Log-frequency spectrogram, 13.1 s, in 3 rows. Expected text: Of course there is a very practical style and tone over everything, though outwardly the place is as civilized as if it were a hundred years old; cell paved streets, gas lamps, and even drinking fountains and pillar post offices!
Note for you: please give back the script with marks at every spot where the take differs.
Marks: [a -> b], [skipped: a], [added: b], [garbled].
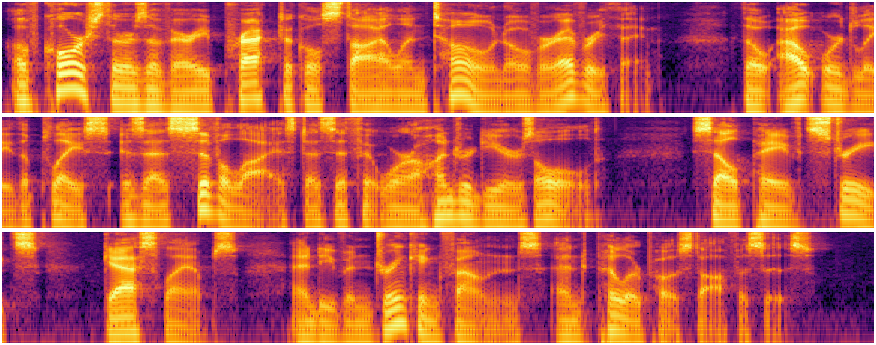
Of course there is a very practical style and tone over everything, though outwardly the place is as civilized as if it were a hundred years old; cell paved streets, gas lamps, and even drinking fountains and pillar post offices!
